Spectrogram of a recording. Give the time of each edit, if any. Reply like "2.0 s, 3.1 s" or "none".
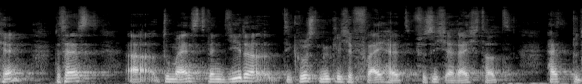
none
